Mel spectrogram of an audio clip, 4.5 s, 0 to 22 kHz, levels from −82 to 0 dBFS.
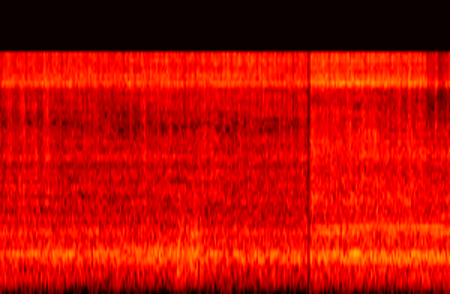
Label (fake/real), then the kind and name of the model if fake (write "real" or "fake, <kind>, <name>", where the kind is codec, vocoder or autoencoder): real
